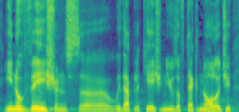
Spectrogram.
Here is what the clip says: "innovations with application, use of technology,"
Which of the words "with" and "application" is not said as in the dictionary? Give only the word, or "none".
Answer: none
